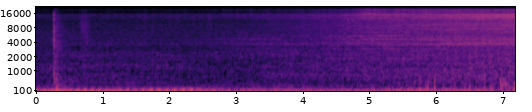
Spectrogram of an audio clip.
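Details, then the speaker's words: 1982 Mercedes 380SL V8 starting on the first turn of the key after fitting a new distributor cap and rotor, repositioning the idle air control valve and routing vacuum lines per factory manuals; smooth steady idle, no smoke from exhaust. "first turn of the key and he is really running well no smoke out of the exhaust"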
